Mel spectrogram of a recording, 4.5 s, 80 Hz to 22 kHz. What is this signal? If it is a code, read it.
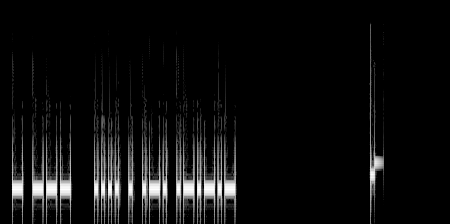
Morse code, heard as a keyed tone, about 34 wpm, 700 Hz. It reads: TO HER.
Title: Sentences from Top 1500 Words 35wpm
